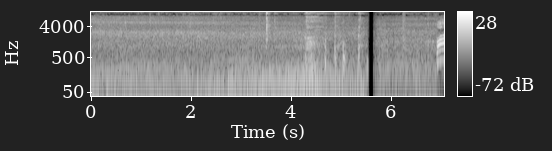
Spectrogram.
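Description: A low, steady rumble like distant traffic or wind that cuts off suddenly about five and a half seconds in. Near the end a crow gives a harsh caw.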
